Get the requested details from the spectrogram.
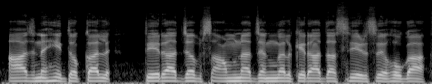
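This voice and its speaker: A man doing a crisp defiant little sparrow. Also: on the high side, little pitch movement, a little slow, no room sound, natural voice. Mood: warning. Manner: scolding, warning. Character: small defiant male sparrow, stern.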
